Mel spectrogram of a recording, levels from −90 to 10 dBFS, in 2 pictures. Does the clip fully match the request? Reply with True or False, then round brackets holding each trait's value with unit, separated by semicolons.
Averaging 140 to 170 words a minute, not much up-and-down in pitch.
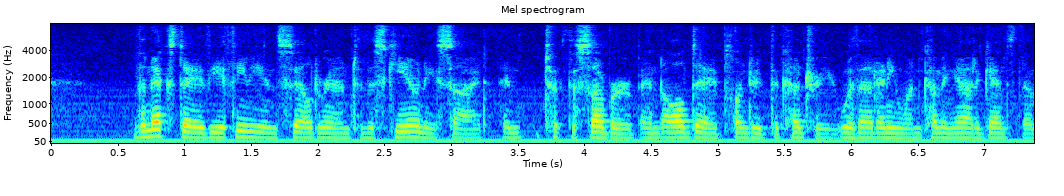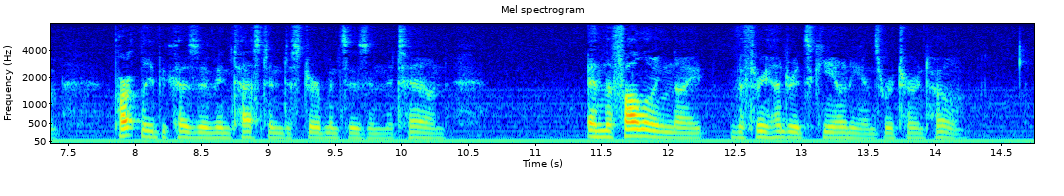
False (185 wpm; 2.0 semitones)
